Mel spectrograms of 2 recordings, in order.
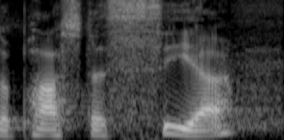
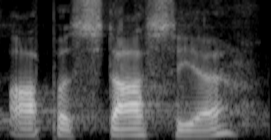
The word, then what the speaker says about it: apostasia: Now, the Greek noun for apostasy is apostasia, or some pronounce it apostasia. Depends on which syllable gets the emphasis, as I like to say.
